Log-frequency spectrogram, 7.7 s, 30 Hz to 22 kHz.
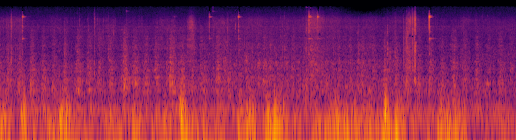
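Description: Two QJ 2-10-2 steam locomotives working hard upgrade, their exhaust beats heard from far off as a low, uneven chuffing.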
